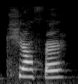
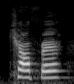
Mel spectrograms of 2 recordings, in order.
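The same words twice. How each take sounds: First: It is said with a 'kya' sound, English-style. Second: The same.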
